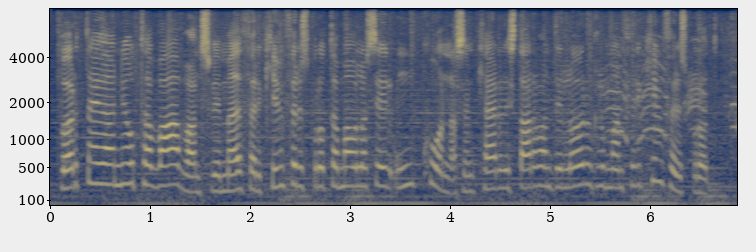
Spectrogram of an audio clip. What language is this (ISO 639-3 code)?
isl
